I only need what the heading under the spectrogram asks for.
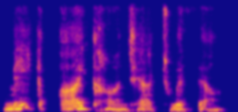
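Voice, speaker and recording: A woman's voice: mid-range voice, steady tone, slow, fairly bright tone, breathy edge, dull audio. A woman presenting a caregiver training workshop, talking patiently and earnestly with frequent ums and restarts.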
